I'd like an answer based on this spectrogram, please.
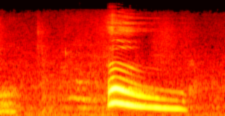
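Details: Indoors, an eleven-week-old Husky puppy answers a command to speak with one clear yowl, jumping up sharply, then sliding steadily downward for under a second, after faint human speech.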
